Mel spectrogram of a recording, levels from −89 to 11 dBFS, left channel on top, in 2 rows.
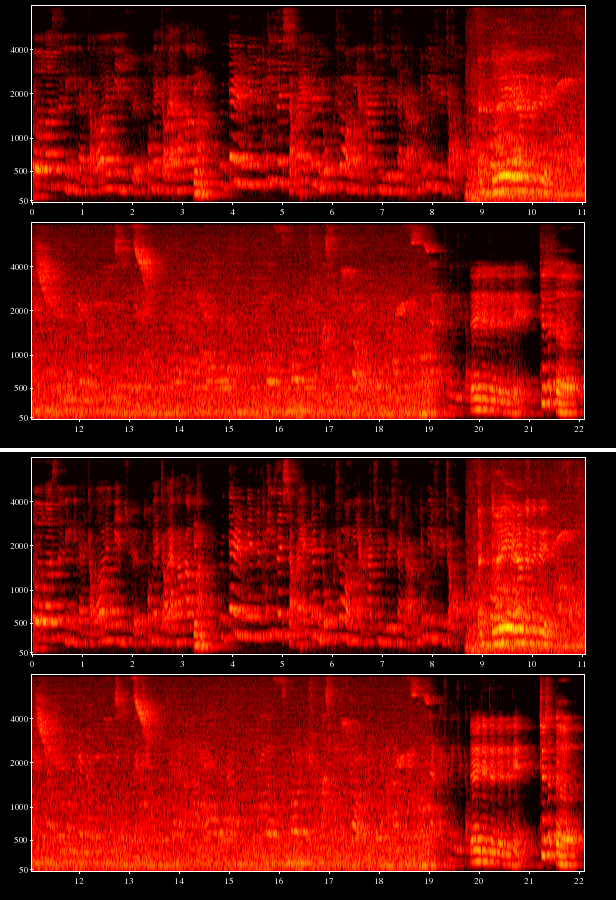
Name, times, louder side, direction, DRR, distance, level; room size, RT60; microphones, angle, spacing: voice 1, 0.0-3.5 3.7-19.8, right 1 dB, 20° right, -3 dB, 7.6 m, -43 dB
sound 1, 8.6-19.0, equal, ahead, 7.8 m, -38 dB
voice 2, 8.9-10.3 19.8-20.8 21.2-21.8, right 2 dB, 70° right, 1 dB, 2.6 m, -29 dB
27.5 x 18.0 x 6.1 m, 1.2 s
head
